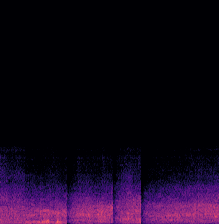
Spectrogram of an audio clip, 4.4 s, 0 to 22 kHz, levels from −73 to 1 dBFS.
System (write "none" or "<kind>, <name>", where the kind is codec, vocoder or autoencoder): codec, SNAC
